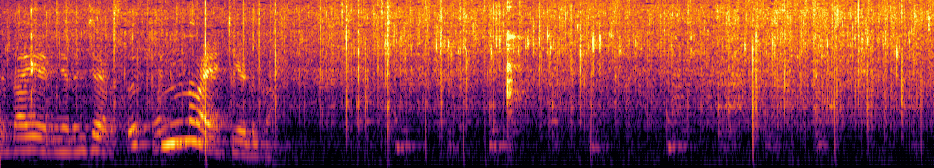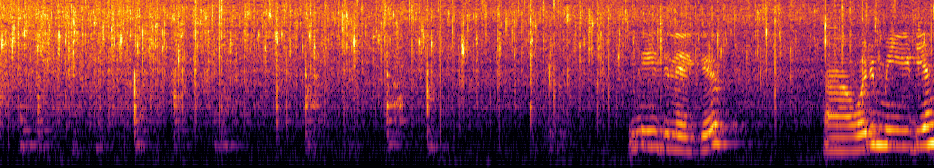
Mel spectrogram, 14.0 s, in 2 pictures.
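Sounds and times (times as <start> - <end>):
garlic sizzling in hot oil: 0.0 - 14.0
wooden spatula scraping a pan: 2.6 - 11.4.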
